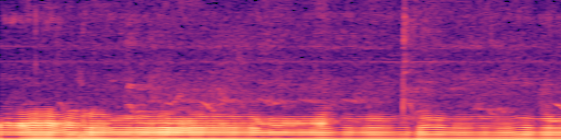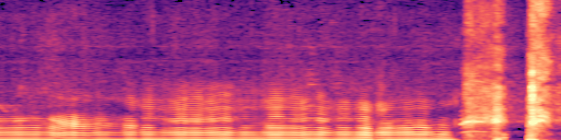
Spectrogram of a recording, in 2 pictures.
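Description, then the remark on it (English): A voice imitates a ram's horn shofar with one long, steady, buzzy low drone that wavers slightly toward the end, followed by a short breathy burst. “the groom and his groomsmen would bust out their shofars, right? They'd come into her town, unannounced, bust out some ram's horns, which kind of sound like...”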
